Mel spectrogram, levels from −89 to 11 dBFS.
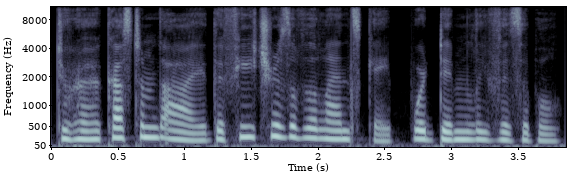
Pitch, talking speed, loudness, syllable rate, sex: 195 Hz, 185 wpm, -18 LUFS, 6.3 syllables/s, female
